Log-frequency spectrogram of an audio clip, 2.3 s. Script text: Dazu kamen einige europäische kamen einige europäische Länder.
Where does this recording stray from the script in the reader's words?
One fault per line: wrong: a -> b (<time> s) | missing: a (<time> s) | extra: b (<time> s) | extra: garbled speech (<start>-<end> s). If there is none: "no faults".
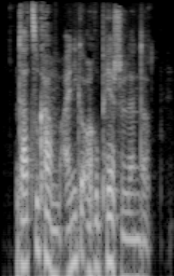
missing: kamen einige europäische (1.7 s)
